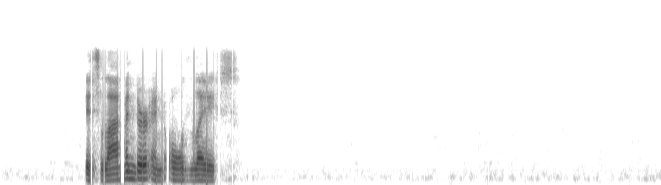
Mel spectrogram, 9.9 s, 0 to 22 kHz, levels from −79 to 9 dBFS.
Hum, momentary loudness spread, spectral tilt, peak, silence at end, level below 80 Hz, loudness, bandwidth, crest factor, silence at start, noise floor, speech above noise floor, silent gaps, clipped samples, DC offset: none; 20 LU; -6 dB/octave; -4 dBFS; 6.4 s; -58 dBFS; -20 LUFS; 7.6 kHz; 24 dB; 1.3 s; -74 dBFS; 54 dB; none; under 0.1%; under 0.1%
